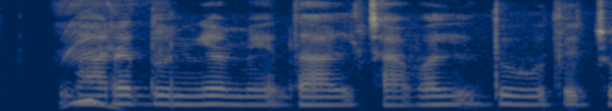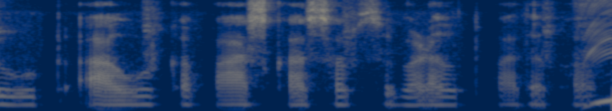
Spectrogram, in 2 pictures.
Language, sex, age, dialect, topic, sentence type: Bhojpuri, male, 25-30, Northern, agriculture, statement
